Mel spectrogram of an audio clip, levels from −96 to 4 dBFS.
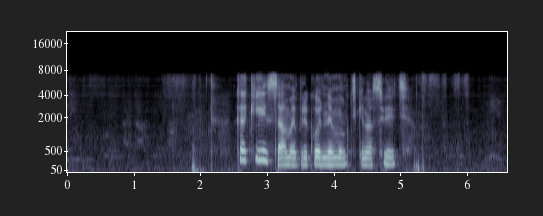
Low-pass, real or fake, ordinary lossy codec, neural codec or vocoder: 7.2 kHz; fake; none; codec, 24 kHz, 3 kbps, HILCodec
